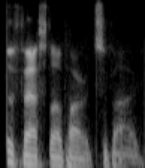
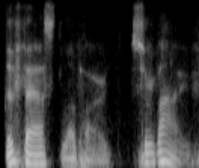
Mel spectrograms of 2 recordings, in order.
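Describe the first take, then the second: First: The words are mumbled and run together. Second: Each word is clearly and separately enunciated. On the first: The speaker calls it wrong. "he fucking mumbles" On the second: The speaker calls it right. "Was that enunciating enough?"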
